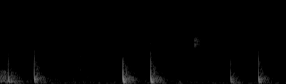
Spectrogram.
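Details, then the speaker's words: An examiner percusses a male patient's right chest and abdomen, moving down from resonant lung: five short thudding taps turn flat and dead at the liver; a dull percussion note over the liver. "So I should hear lung sounds in here. Everybody hear the difference? Right there, it's like duh, dead."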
